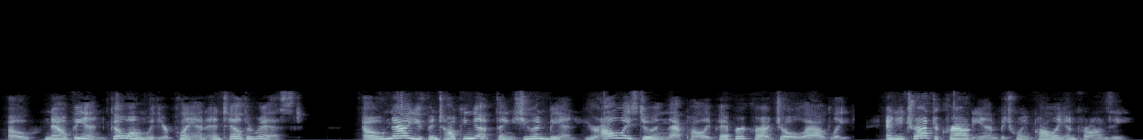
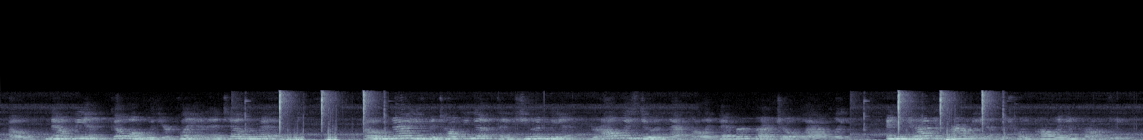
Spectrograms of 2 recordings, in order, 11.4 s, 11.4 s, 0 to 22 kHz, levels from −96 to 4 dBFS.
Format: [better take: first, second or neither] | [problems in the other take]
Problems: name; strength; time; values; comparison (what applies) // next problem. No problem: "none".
first | background sound (Fire); 3 dB below the speech // room echo; dies away in 0.7 s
